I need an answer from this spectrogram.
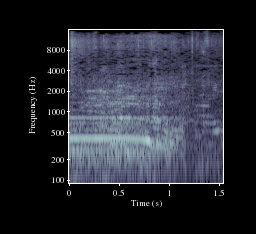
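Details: Cattle at a livestock market in Randudongkal, Pemalang, Central Java, Indonesia, three head offered at a loss with no buyers; a short steady low moo fading out after under a second, with faint background murmur.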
